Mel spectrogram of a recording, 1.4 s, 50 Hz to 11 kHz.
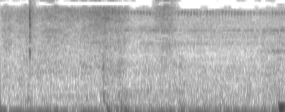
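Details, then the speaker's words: Furrion Arctic 12V refrigerator: steady low hum with no knocks or rattles, an even continuous drone; compressor running normally, vibration felt; customer was told a new internal fan assembly is needed. "the compressor is running I can hear it and feel the vibration"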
